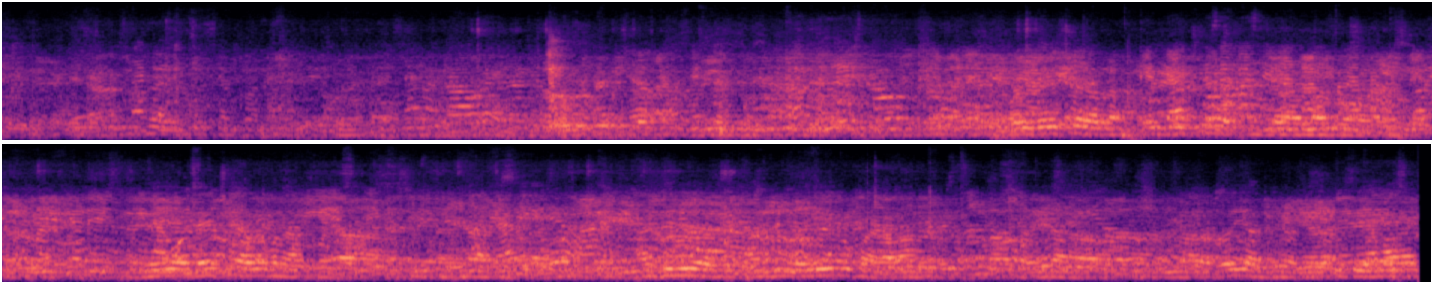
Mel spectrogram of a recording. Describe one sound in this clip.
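A crowd of men and women chatter all at once.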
